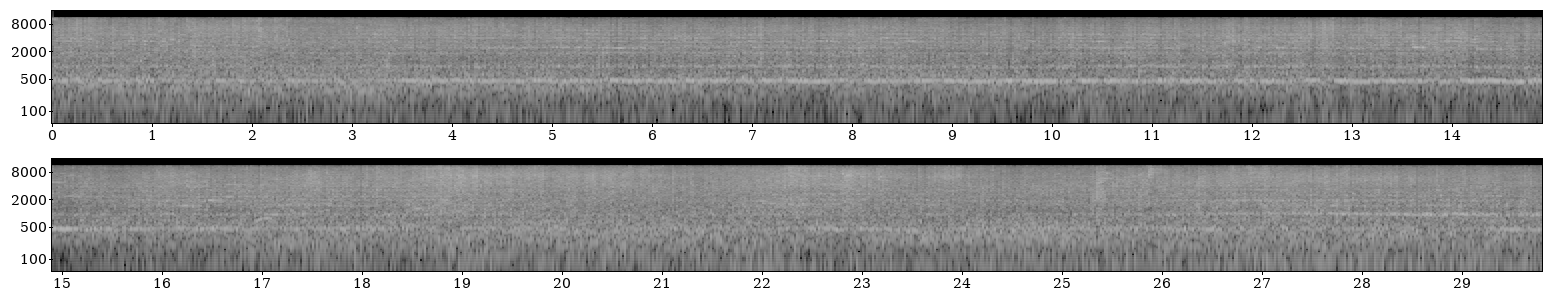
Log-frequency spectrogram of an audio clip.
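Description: A railway crossing bell rings steadily.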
